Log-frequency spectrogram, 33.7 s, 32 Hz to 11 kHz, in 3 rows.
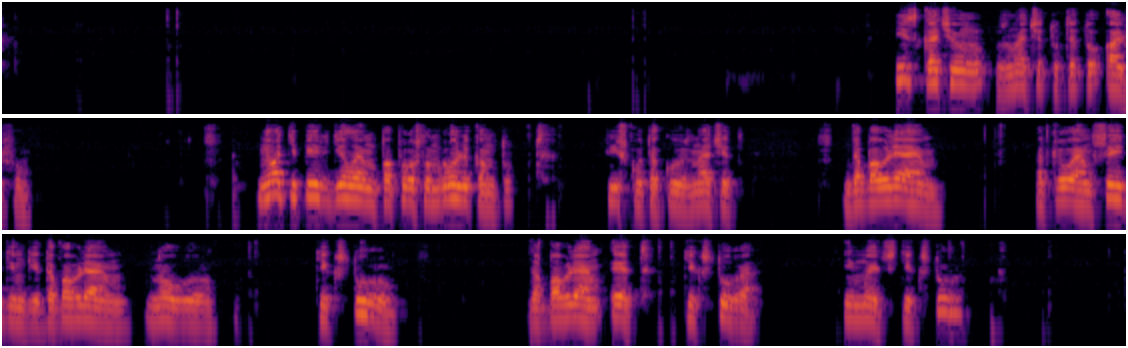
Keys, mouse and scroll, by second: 0.8-4.4 scroll down 1, 4.4-11.8 scroll down 1, 11.8-12.9 scroll down 1, 12.9-14.8 scroll down 1, 14.8-15.5 scroll down 1, 15.5 scroll down 1, 15.8-16.7 middle drag, 16.9-17.7 shift+middle drag.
